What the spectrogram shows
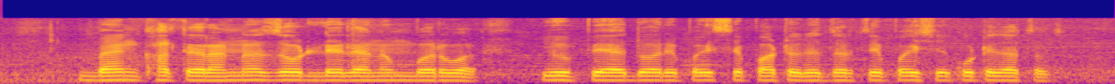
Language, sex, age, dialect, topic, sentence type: Marathi, male, 18-24, Standard Marathi, banking, question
